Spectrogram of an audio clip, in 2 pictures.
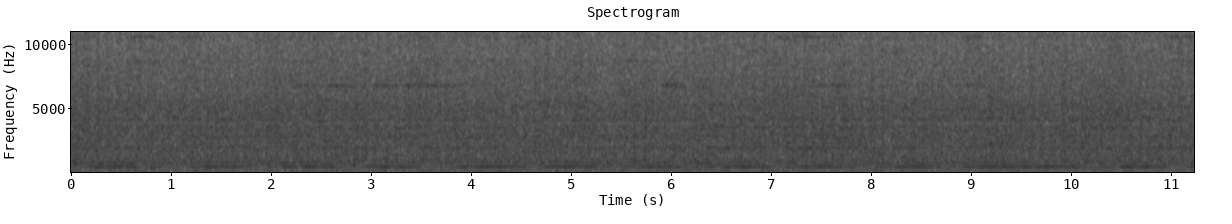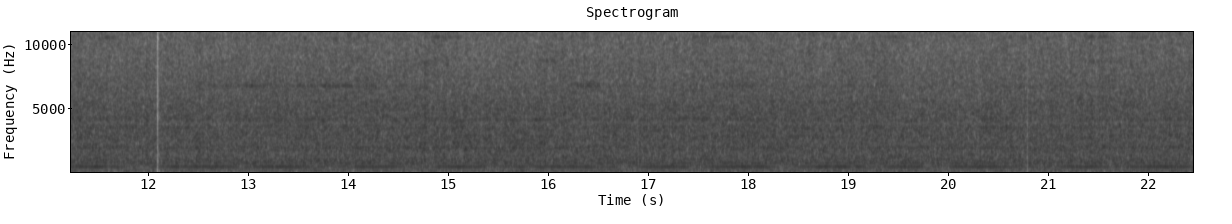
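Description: An electric train motor hums with a steady whine.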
